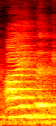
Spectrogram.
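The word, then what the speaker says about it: either: लेकिन आइदर में भी देख लेंगे ऐसा, आइदर, इधर गर्ल, या कई लोग इधर बोलते हैं आइदर, हम लोग शुरू से आइदर पढ़ चुके हैं तो हम आइदर प्रोनाउंसिएशन करते हैं, ठीक है ना।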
